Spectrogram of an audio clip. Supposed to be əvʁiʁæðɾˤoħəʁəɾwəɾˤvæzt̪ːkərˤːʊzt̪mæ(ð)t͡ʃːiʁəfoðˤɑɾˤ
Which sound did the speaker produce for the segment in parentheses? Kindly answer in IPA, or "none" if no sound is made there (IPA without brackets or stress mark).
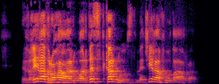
none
